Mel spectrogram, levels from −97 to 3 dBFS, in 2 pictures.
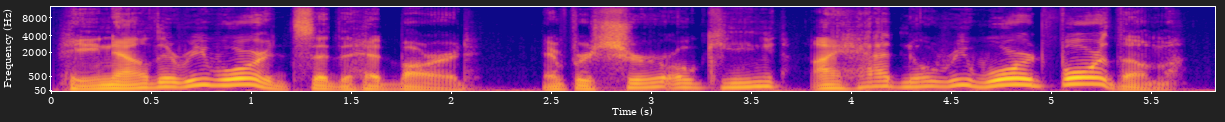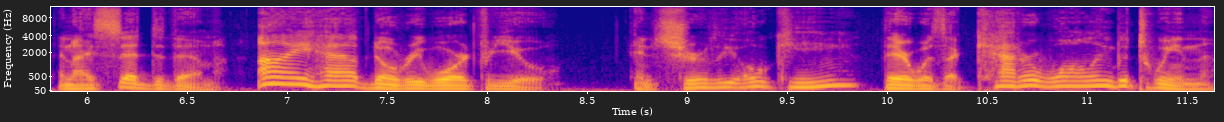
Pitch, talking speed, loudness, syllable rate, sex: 125 Hz, 205 wpm, -18 LUFS, 4.9 syllables/s, male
